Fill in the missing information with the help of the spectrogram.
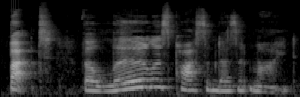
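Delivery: plain reading voice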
